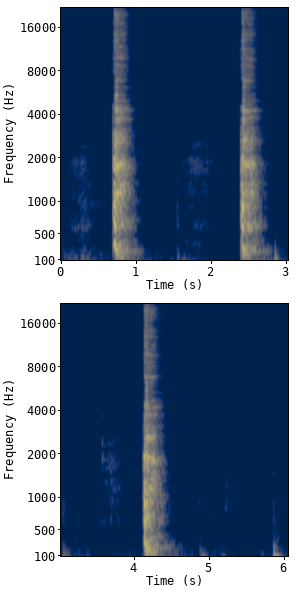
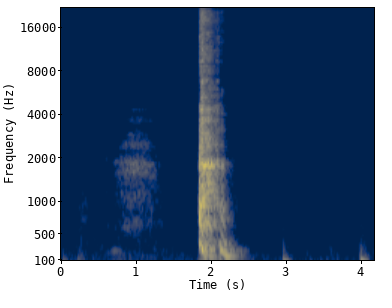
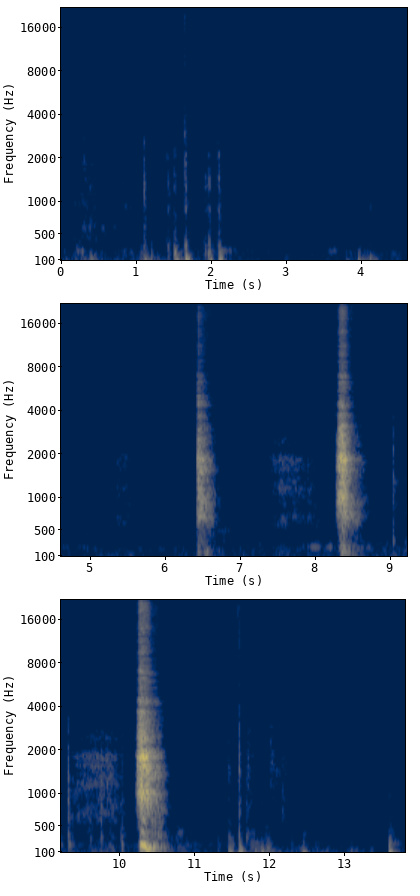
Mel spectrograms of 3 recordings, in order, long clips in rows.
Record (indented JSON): {
  "three_cough_length": "6.1 s",
  "three_cough_amplitude": 31363,
  "three_cough_signal_mean_std_ratio": 0.24,
  "cough_length": "4.2 s",
  "cough_amplitude": 32768,
  "cough_signal_mean_std_ratio": 0.23,
  "exhalation_length": "13.8 s",
  "exhalation_amplitude": 30299,
  "exhalation_signal_mean_std_ratio": 0.16,
  "survey_phase": "beta (2021-08-13 to 2022-03-07)",
  "age": "45-64",
  "gender": "Female",
  "wearing_mask": "No",
  "symptom_none": true,
  "smoker_status": "Never smoked",
  "respiratory_condition_asthma": false,
  "respiratory_condition_other": false,
  "recruitment_source": "REACT",
  "submission_delay": "1 day",
  "covid_test_result": "Negative",
  "covid_test_method": "RT-qPCR"
}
